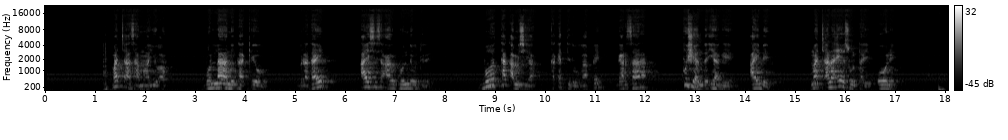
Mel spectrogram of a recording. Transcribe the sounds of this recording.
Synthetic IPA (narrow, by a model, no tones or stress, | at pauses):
mɐt͡ʃʼːaːsaːmaːjːʊwaː | bɔlːaːnɪkɐkʼːɪjoː | bɪɾɐt̪ɐj | ɐjsːɪsɐʔɐŋkɔnd̪ɛɔt̪ːɪd̪ḛ | bo̞ːt̪ːɐkʼɐmɪsɪja | kɐkʼɛt̪ːɪd̪oːɡaːpːɛ | ɡɐɾsaːɾɐ | kʊʃɪjɐnd̪ɛʔɪjaːɡe̞ː | ɐjb̪eː | mɐt͡ʃʼːɐnɐʔe̞ːsʊnt̪ːɐjoːnḛː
